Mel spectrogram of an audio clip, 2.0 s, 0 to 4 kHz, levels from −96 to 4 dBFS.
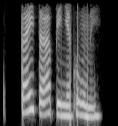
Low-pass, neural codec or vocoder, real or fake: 3.6 kHz; none; real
